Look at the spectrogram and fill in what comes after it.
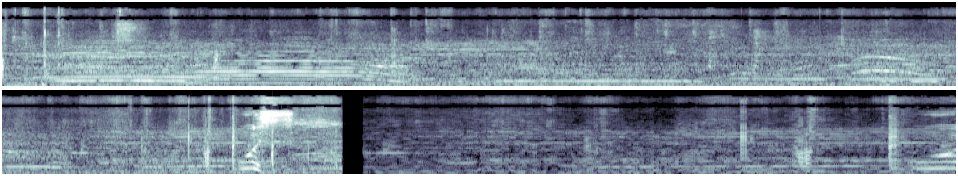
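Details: Banteng cattle from a herd mooing strongly, with a long rich moo at the start followed by several shorter overlapping calls, then a brief break and a quieter final moo; light music underneath.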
